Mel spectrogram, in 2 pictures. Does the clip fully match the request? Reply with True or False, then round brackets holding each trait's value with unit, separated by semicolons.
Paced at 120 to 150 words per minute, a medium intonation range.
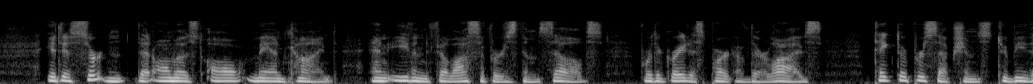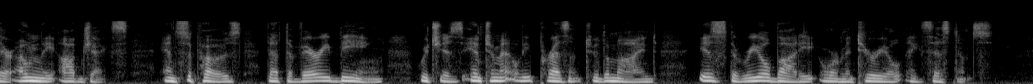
True (135 wpm; 3.8 semitones)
